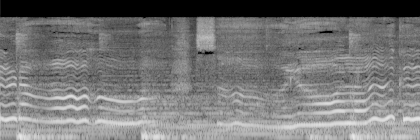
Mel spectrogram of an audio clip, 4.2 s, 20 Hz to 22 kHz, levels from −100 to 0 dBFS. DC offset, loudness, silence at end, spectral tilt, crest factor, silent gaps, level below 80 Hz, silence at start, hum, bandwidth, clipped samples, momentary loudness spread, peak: under 0.1%; -17 LUFS; 0 s; -4 dB/octave; 14 dB; none; -32 dBFS; 0 s; none; 14 kHz; under 0.1%; 7 LU; -4 dBFS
